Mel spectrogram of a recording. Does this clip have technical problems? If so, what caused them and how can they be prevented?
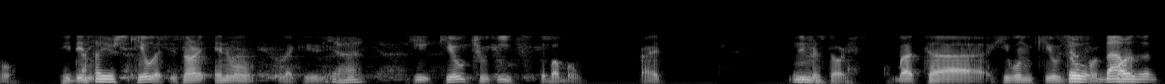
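Yes. From 1.18 to 5.73 s there is feedback echo between two devices: two devices in the same room are joined to the call, so one plays out what the other's microphone sent, that microphone captures it again, and neither echo canceller removes sound from the other device. The speech returns roughly every 0.4 seconds, thinner and ringing, peaking about 18 dB below the direct speech, all below the call path's normal 4 kHz ceiling. To prevent it, mute or disconnect the second device, or have everyone use headphones.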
